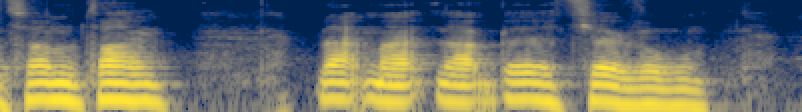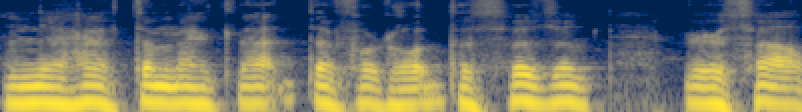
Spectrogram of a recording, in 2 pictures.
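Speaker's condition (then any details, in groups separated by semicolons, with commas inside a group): ALS; tracheotomy, ventilator, wheelchair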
